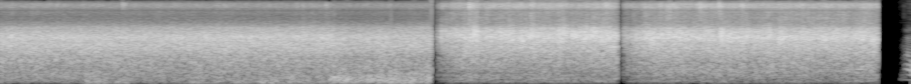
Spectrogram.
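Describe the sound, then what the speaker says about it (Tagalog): Heavy rain falling in a loud, steady wash with low thunder rumbling underneath, broken by two short abrupt dropouts before cutting off at the end. "Dahil nga siguro sa sobrang lakas ng ulan ngayon."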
